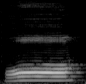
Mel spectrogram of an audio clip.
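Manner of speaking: ओ as a heavy rolled ro, vowel held; thick, lengthened. Shown as a demonstration. Teacher shows learners a heavy letter, thick ro held one alif. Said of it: "रो मोटा लफ्ज़ है".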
